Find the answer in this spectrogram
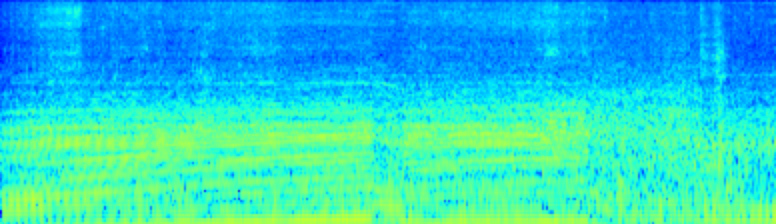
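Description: Motorcycle engine accelerating under way: the pitch climbs steadily, drops at a gear change about four seconds in, then climbs again before levelling off.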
